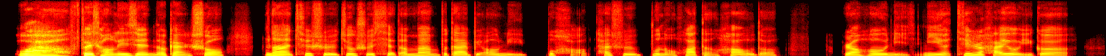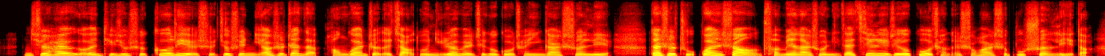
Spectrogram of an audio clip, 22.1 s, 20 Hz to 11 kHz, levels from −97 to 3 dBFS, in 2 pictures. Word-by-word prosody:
哇， 235 -3 +9
非 250 -4 +7
常 220 0 +3
理 225 0 +4
解 225 -2 +4
你 - - -4
的 225 0 +2
感 220 -2 +3
受， 225 +2 +3 0.4
那 230 -1 +6
其 275 +5 -1
实 440 +8 0
就 250 -8 0
是 220 - -2
写 220 - -2
得 195 - -2
慢 235 +1 0
不 235 - -5
代 225 -1 +3
表 220 +1 -4
你 225 - -7 0.2
不 265 - -2
好， 305 +4 -9
它 230 - -3
是 225 +1 -4
不 255 - -2
能 210 - -6
画 220 -2 +1
等 - - -8
号 205 -2 -1
的。 - - -7 0.6
然 200 -1 +4
后 240 0 0
你 205 -3 -7
你 215 -2 -1
其 285 - 0
实 340 - +4
还 255 -7 +3
有 270 - +3
一 190 - -5
个 180 0 -2 0.6
你 235 - -9
其 225 - -9
实 - - +1
还 325 +1 0
有 310 - -1
一 - - -4
个 - - -5
问 220 +2 -3
题 220 0 -7
就 240 -1 -5
是 230 0 -6
割 300 +2 -3
裂 290 -4 -1
式， - - -8
就 240 - -3
是 250 +1 -4
你 230 - -8
要 205 +2 0
是 265 +2 -4
站 295 -1 -2
在 - - -3
旁 200 - -7
观 255 +2 0
者 - - -3
的 - - -5
角 - - -1
度， 195 - -6
你 180 -2 -7
认 230 +2 -1
为 195 -3 -1
这 185 - -7
个 195 - -4
过 190 0 -3
程 185 - -8
应 185 0 -7
该 195 0 -1
顺 200 -2 -5
利， 195 -1 -3 0.4
但 280 -2 +6
是 255 -1 +3
主 - - -5
观 265 +4 +3
上 280 -6 +2
层 - - -5
面 215 +3 0
来 195 -1 0
说， 210 0 -4
你 195 - -7
在 210 0 -1
经 285 +6 -3
历 275 -4 -1
这 235 0 -2
个 235 +1 +3
过 310 +3 -1
程 - - -9
的 - - -10
时 - - -8
候 - - -9
啊， - - -1
是 - - -6
不 325 -3 -6
顺 - - -3
利 - - -5
的， - - -5
230 Hz, 285 characters per minute, -25 LUFS, 210-260 Hz, 0.6 s, 哇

